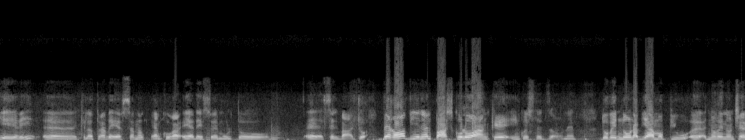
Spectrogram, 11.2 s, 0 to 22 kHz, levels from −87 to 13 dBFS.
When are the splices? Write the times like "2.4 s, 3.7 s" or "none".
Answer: 2.2 s, 5.5 s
